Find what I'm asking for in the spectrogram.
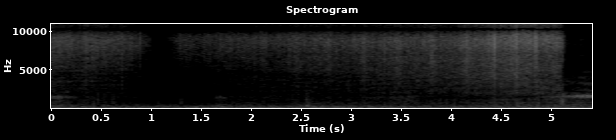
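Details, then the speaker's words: Paint roller properly loaded while painting a French door makes a steady, even sizzling hiss with no rattling or bumpiness; bumpiness would mean rolling over a dry part of the roller and give an uneven finish. "you hear how there's no rattling or bumpiness you know what that bumpiness is it's going over the dry part of the roller and so it makes a certain sound"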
